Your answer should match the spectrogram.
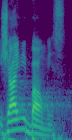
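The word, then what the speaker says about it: Jaime Balmes: consciência da pessoa acerca da fragilidade da consciência pronuncia-se jayne balmes ele diz que a consciência é uma âncora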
